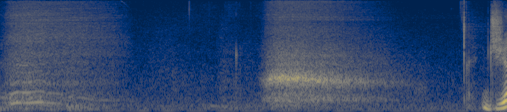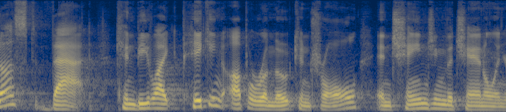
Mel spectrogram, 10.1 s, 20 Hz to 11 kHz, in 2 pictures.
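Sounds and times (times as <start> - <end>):
deep breath taken slowly: 0.0 - 1.4, 2.6 - 4.2
speech: 4.8 - 10.1.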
